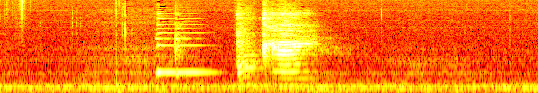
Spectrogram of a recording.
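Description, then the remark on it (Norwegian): A phone dialing emergency services: a short electronic beep followed by a quick cluster of keypad tones, over a steady low background murmur. “Se, å, nå ringer nødetatene.”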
